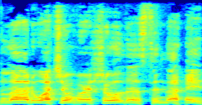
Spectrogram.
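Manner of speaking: ordinary talk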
